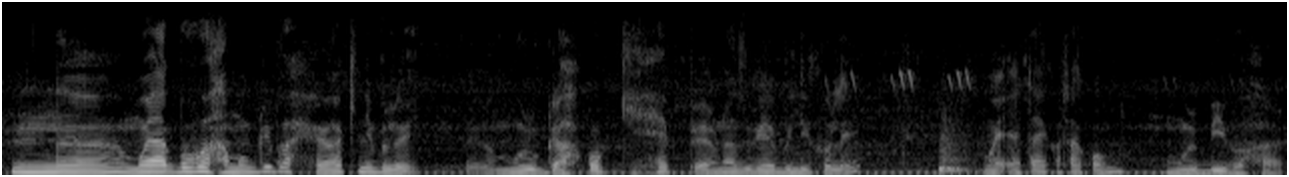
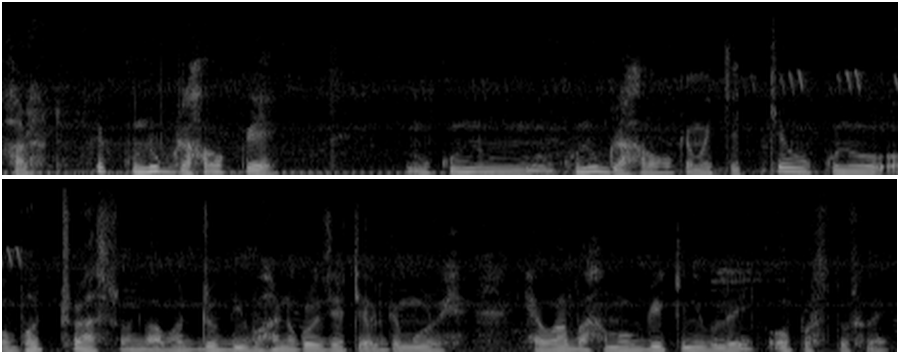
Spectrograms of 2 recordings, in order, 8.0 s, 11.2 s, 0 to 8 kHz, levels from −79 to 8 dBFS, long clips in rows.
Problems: constant background noise, background conversations at intervals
